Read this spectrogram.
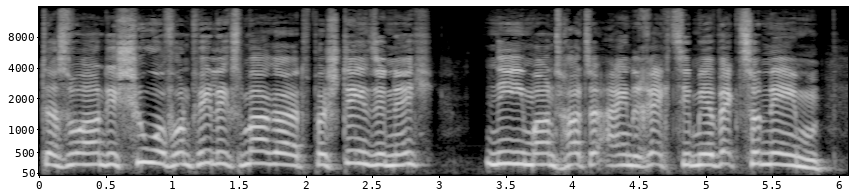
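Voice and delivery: hohe, jammernde Stimme; weinerlich jammernd. Acted. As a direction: wie ein gekränktes Kind quengeln. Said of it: "jammerte er mit weinerlicher Stimme". (verhafteter Kalli jammert den Kommissaren hoch und weinerlich vor)

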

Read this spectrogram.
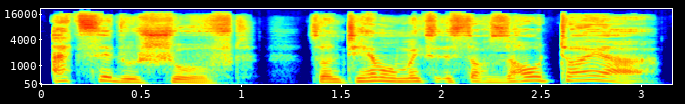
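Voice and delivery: a girlfriend mock-scolding Atze over an expensive gift; playful girlfriend. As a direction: play the delighted girlfriend scolding him fondly. Girlfriend teasing him in story.

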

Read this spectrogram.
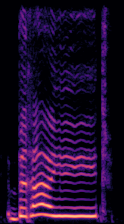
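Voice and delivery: very high, fast ant squeak; tiny ant police calling. Acted. Ant police announcing themselves to Mo, squeaky call.

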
